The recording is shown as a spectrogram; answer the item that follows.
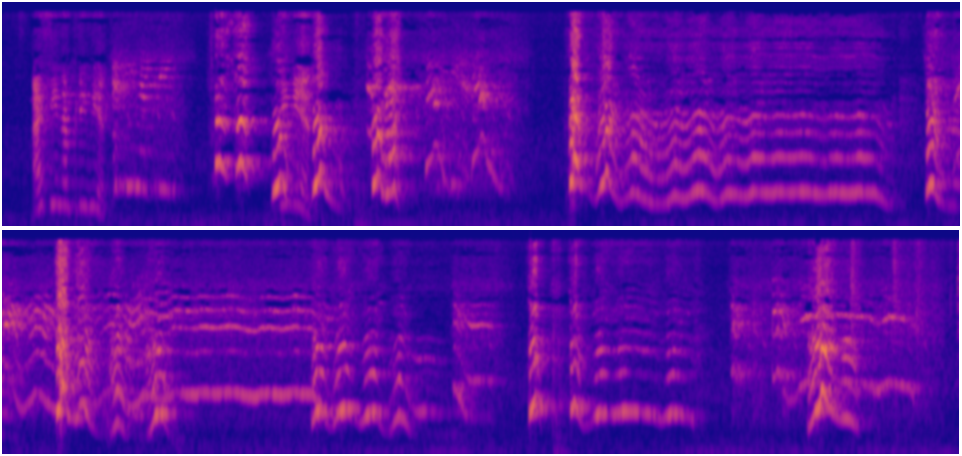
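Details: Pet Siberian Husky indoors giving long, wavering, whine-like howls, pitch sliding up and down in drawn-out phrases separated by short pauses, some brief yelps, with a person speaking softly and faint music in places.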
